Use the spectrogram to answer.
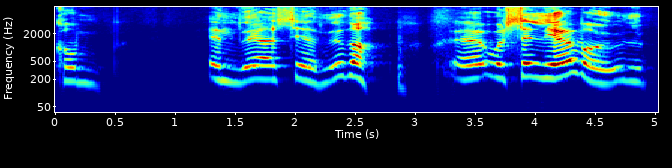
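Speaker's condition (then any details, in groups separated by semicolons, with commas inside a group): Cerebral palsy; speech difficulties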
